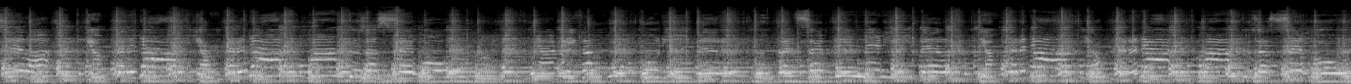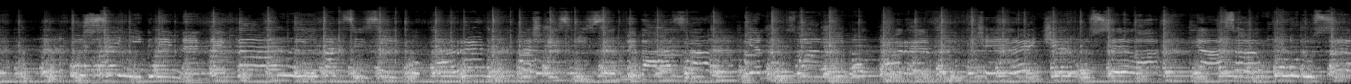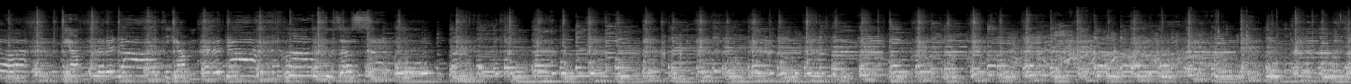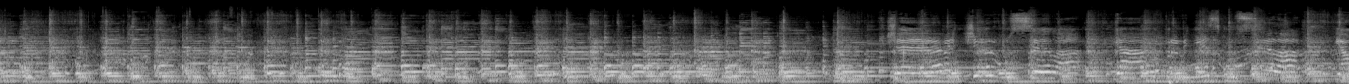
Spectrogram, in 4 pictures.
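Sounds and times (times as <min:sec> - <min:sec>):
person singing: 0:00.0 - 0:48.2, 0:49.0 - 0:54.0
sousaphone bass line: 0:00.0 - 0:54.0
strummed banjos: 0:00.0 - 0:54.0.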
